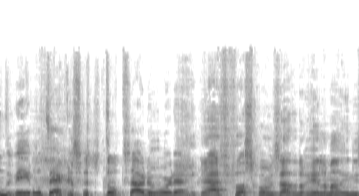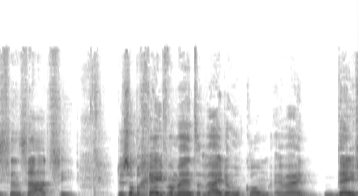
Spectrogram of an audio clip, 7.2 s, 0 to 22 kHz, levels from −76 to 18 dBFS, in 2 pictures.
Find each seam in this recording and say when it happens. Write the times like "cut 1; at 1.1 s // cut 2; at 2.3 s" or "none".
none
